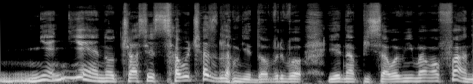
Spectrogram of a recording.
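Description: Lively in intonation, a man speaks at a moderate pace on a very clean recording with a silent background. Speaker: songwriter and playwright. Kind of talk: casual interview. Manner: halting, with repetitions.

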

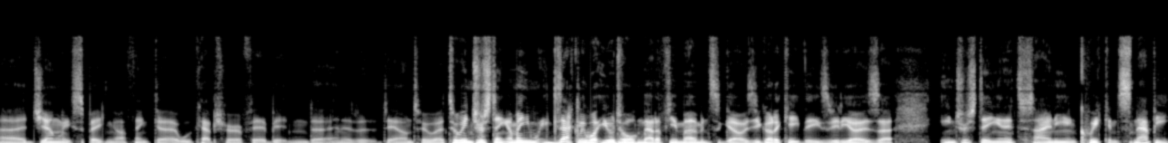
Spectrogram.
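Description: A man with an Australian accent talks at a very fast pace with hardly any pauses, using a medium pitch and lively intonation. The sound is dry and close with no echo, against a quiet background. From South Australia. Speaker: podcast co-host, beer reviewer. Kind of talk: casual chat.

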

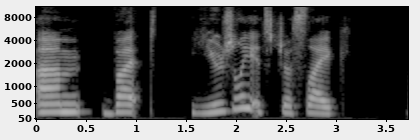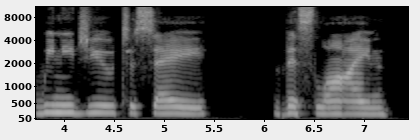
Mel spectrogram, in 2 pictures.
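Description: A woman speaks very slowly in a Canadian accent, her pitch medium and her intonation fairly even. She leaves long, frequent pauses against a quiet background. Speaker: singer-songwriter. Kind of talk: casual chat. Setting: home studio.

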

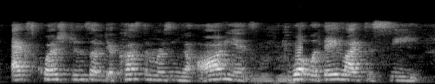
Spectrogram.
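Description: A woman speaks with an American accent in a fairly high voice with ordinary pitch variation. Noticeable background noise and audible room echo fill the recording. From Buffalo, New York. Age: 40s. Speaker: radio show host and perfume entrepreneur. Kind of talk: casual interview.

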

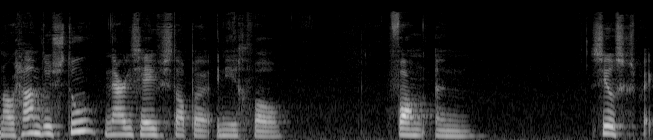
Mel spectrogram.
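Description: A woman is speaking. Her pace is fairly slow. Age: 20s. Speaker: sales coach. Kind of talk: solo podcast tutorial. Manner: hesitant, many filler words.

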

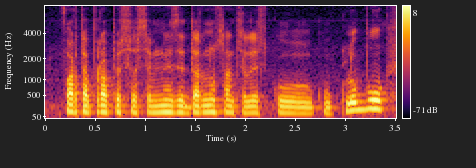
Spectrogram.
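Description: This man's voice has a dark, mellow tone and a medium pitch. He talks at a moderate pace. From southern Romania. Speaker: football pundit. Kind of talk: casual chat.

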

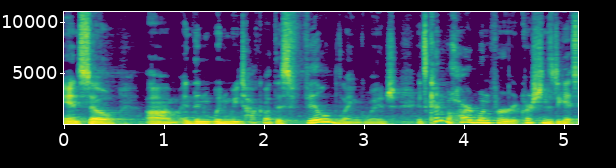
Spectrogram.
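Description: Talking at a fairly quick pace, a man has an unremarkable speaking voice, fairly high in pitch with ordinary pitch variation. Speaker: co-host. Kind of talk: casual podcast chat.

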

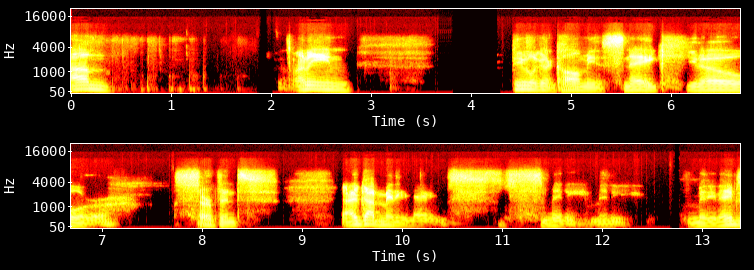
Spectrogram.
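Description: In a put-on character voice, a man speaks very slowly with a resonant, medium-pitched sound against a quiet background. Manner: smooth, sly.

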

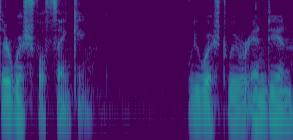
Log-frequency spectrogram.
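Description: Fairly low-pitched, somewhat breathy male voice. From US, Pennsylvania. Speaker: podcast host. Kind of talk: solo monologue reflection.

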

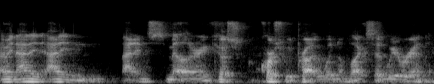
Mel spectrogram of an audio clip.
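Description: Speech comes at a very fast pace through audible room echo and noticeable background noise. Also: man. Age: 50s. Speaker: hunter. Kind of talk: casual chat.

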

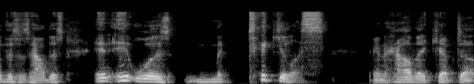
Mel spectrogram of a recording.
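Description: Over a quiet background, a man speaks with a Southern US accent and ordinary pitch variation. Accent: Southern US (Georgia). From US South, rural Georgia. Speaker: pastor. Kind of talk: podcast teaching monologue. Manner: casual, conversational with fillers.

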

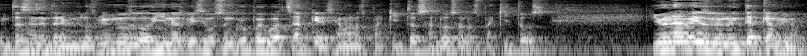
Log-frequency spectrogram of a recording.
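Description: Amid noticeable background noise and audible room echo, a man with a Querétaro accent speaks at a very fast pace and medium pitch with fairly even intonation. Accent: Querétaro Mexican Spanish. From Mexico, Querétaro. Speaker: podcast host. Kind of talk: casual chat.

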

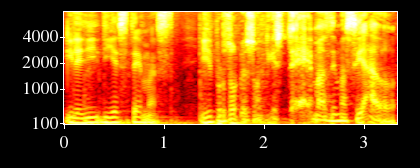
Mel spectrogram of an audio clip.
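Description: Background music and audible room echo around a man talking at a moderate speed. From Peruvian provinces. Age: 30s. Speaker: tourism lecturer. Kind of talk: interview.

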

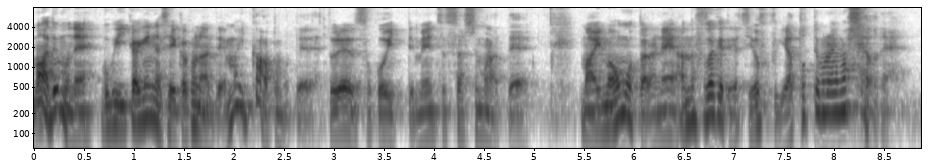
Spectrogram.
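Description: A man with a medium-pitched voice talks at a very fast clip, his pitch swinging very widely over noticeable background noise. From Japan, Osaka (Kansai). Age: 40s. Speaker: hairdresser and salon owner. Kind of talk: casual solo monologue.

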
